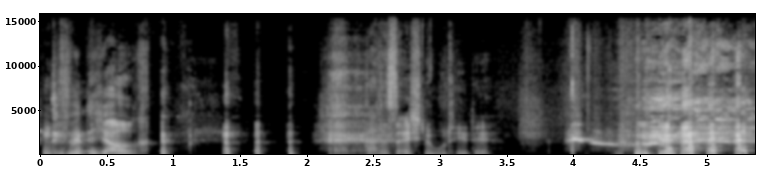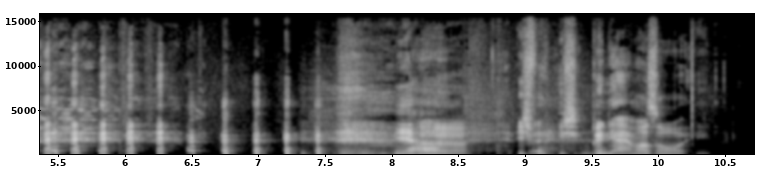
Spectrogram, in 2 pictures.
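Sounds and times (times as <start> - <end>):
speech: 0.0 - 1.1, 2.2 - 6.1, 7.6 - 10.4
person whistling in short breathy bursts: 4.0 - 4.6
laughter: 4.4 - 8.3.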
